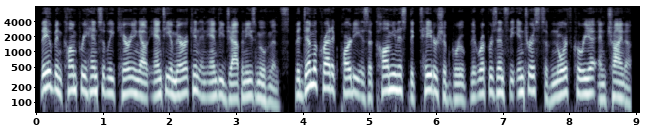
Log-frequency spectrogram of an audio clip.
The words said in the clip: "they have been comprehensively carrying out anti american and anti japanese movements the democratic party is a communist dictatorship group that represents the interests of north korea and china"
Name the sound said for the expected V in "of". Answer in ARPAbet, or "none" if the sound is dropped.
V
